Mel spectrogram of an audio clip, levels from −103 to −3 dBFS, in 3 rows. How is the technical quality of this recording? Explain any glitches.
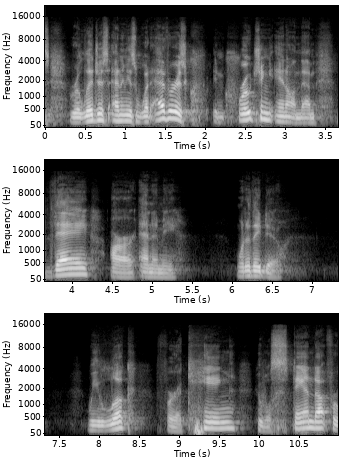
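No glitches are audible anywhere in the recording, and the signal stays continuous and steady throughout.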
